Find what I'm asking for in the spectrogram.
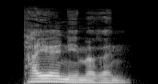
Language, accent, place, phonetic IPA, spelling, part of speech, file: German, Germany, Berlin, [ˈtaɪ̯lneːməʁɪn], Teilnehmerin, noun, De-Teilnehmerin.ogg
- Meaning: participant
